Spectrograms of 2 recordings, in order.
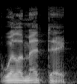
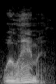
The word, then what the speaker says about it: Willamette: to Kyle's Park job I like an Oregon they say well Ameth but when you look at the sign it says will a met day oh really and that's where you know Nate sexton's from Willamette date but it's actually will Hammett so it's just how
